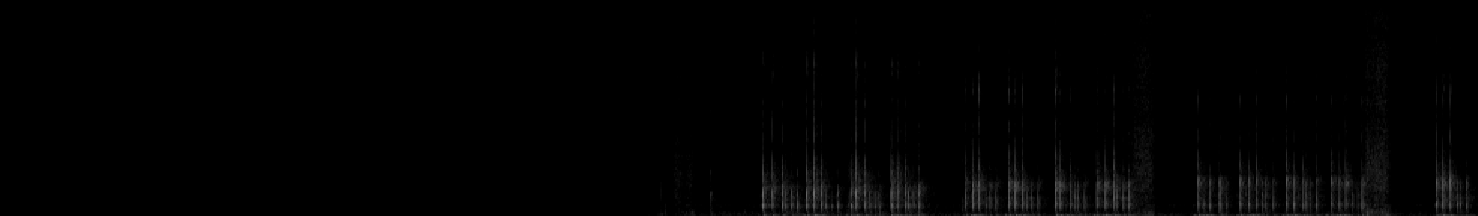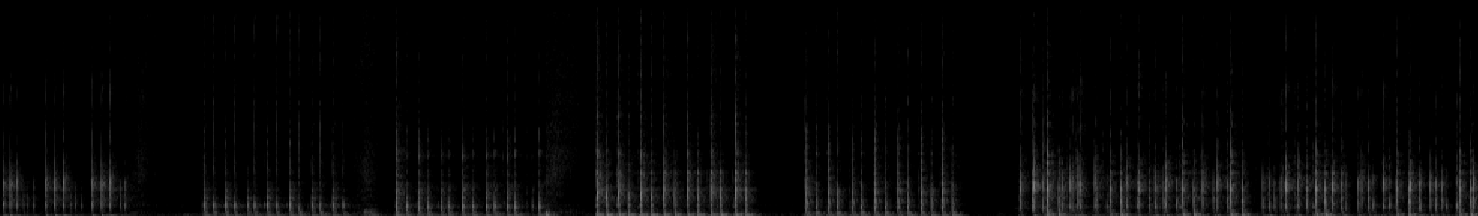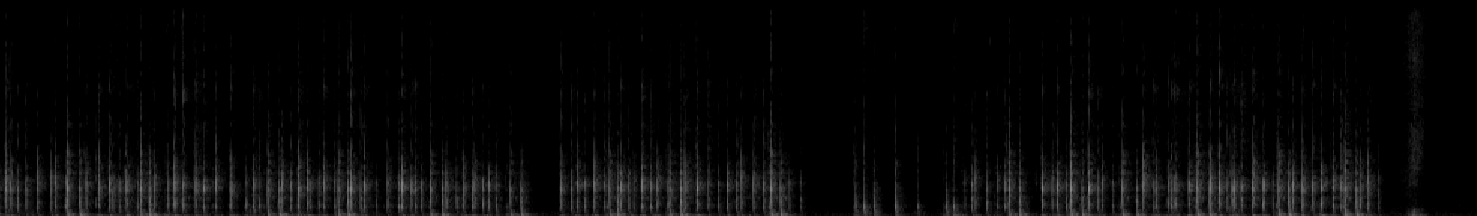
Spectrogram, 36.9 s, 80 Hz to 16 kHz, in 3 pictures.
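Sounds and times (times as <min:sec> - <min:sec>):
mechanical keyboard typing: 0:06.3 - 0:11.4, 0:12.0 - 0:13.4, 0:14.0 - 0:36.2.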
